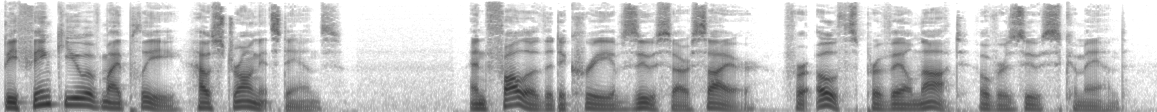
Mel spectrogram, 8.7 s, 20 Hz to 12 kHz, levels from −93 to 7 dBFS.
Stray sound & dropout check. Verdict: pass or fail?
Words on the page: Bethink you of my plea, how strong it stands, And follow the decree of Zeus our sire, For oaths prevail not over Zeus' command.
pass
